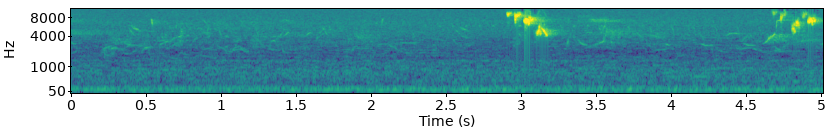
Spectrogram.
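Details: Henslow's sparrow (Centronyx henslowii) at Bath Nature Preserve, Summit County, Ohio, on June 3, 2017, sings its tiny, very high, hiccuping 'tsi-lick' phrase twice, about two seconds apart, over a low steady background rumble.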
